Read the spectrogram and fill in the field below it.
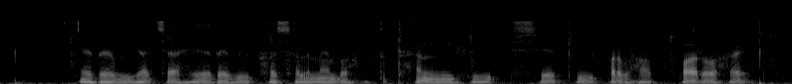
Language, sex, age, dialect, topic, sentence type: Magahi, male, 25-30, Southern, agriculture, question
